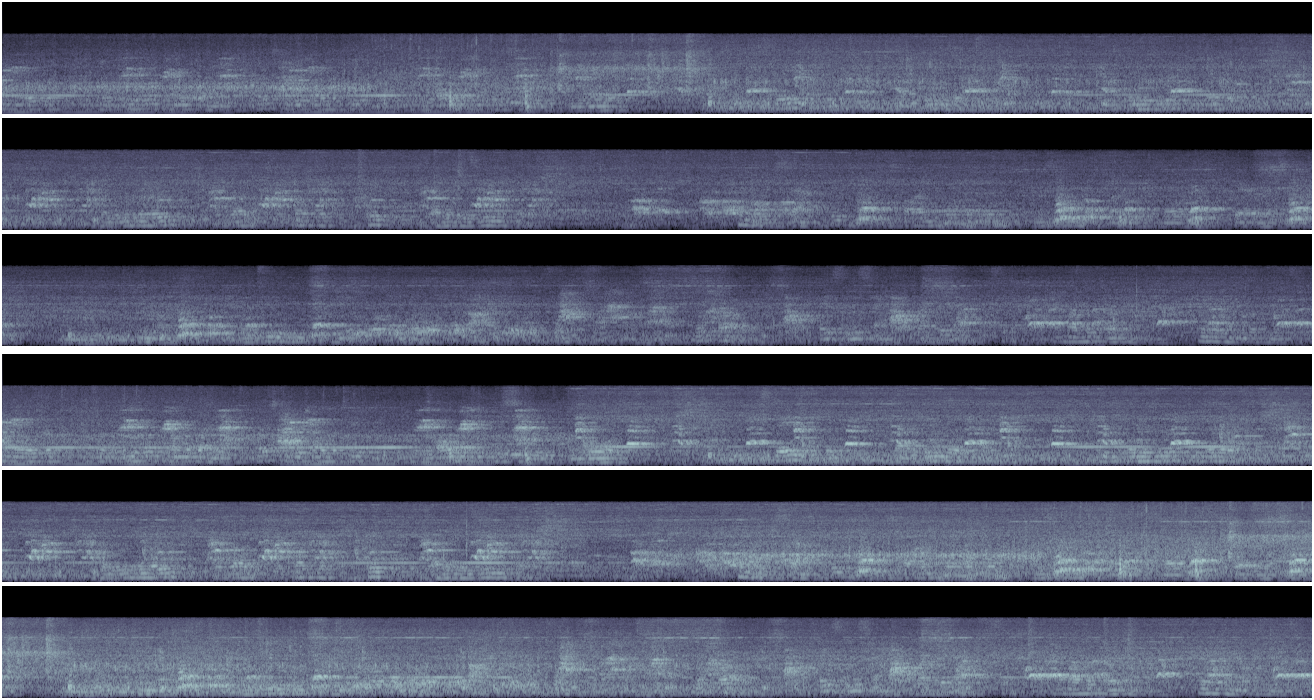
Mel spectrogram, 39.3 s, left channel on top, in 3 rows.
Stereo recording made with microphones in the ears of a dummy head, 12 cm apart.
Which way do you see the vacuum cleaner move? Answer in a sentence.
In this clip you hear the vacuum cleaner go from the left side to the right.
